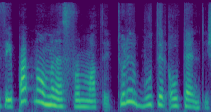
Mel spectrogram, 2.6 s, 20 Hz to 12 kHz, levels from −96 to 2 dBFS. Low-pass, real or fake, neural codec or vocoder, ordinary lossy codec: 10.8 kHz; fake; codec, 16 kHz in and 24 kHz out, 0.4 kbps, LongCat-Audio-Codec, fine tuned four codebook decoder; AAC, 48 kbps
